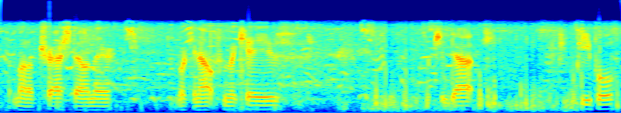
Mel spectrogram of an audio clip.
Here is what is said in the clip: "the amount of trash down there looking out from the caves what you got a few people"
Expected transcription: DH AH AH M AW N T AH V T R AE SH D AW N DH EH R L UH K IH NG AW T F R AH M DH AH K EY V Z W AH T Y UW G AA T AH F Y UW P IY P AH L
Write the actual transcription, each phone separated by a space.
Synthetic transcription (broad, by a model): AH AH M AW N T AH V T R AE SH D AW N DH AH R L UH K IH NG AW T F R AH M DH AH K EY V Z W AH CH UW G AA T AH F Y UW P IY P L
